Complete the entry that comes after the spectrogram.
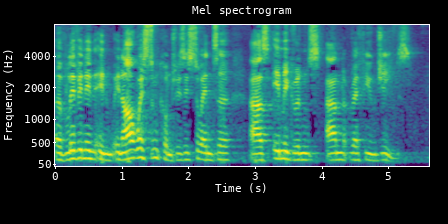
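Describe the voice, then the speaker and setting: A man with a Yorkshire accent speaks at a moderate pace in a bright, sharp tone. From Yorkshire, northern England. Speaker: member of parliament. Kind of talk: parliamentary debate speech. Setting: parliament debating chamber.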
